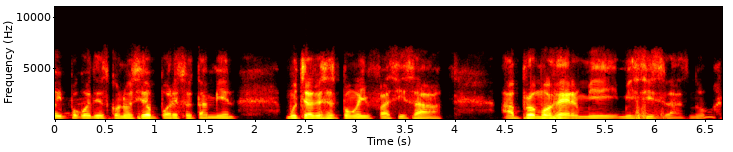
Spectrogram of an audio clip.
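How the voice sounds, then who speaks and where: A man's unremarkable speaking voice at medium pitch, moderate pace, and big swings in loudness. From France. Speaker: travel entrepreneur. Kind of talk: interview.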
